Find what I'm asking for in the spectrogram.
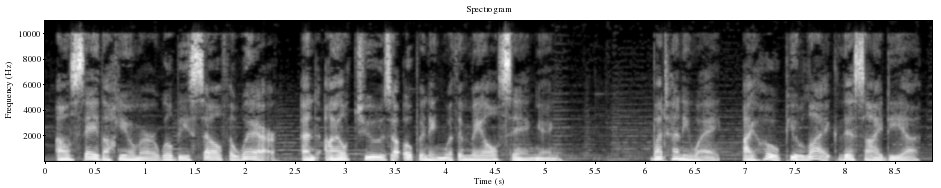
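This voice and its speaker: A woman's voice: low-pitched, a little mellow. A woman narrating a fan explainer video in a casual, offhand, self-deprecating way, speaking into a home microphone.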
